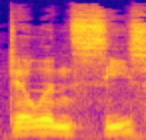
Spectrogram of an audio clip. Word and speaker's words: Dylan Cease: And then right here I thought I'd point out about this NBA Pop, Dylan Cease, I believe it's pronounced, which it just so happens that if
